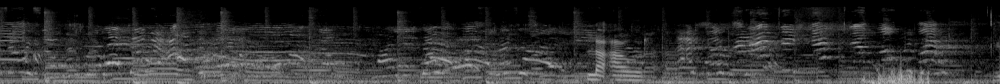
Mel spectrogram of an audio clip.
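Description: Children shouting and calling out to each other while playing in a swimming pool, their voices overlapping throughout.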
